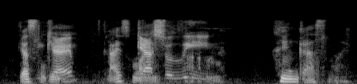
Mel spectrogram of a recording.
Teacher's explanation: The accent is going to go at the very end.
